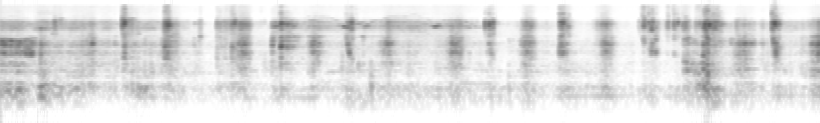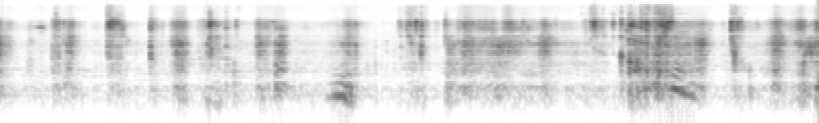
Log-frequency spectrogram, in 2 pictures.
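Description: Close-up mouth sounds of someone chewing a mouthful of Cinnamon Toast Crunch cereal: irregular crisp crunches several times a second, with a louder, longer stretch of noise about eleven seconds in.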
